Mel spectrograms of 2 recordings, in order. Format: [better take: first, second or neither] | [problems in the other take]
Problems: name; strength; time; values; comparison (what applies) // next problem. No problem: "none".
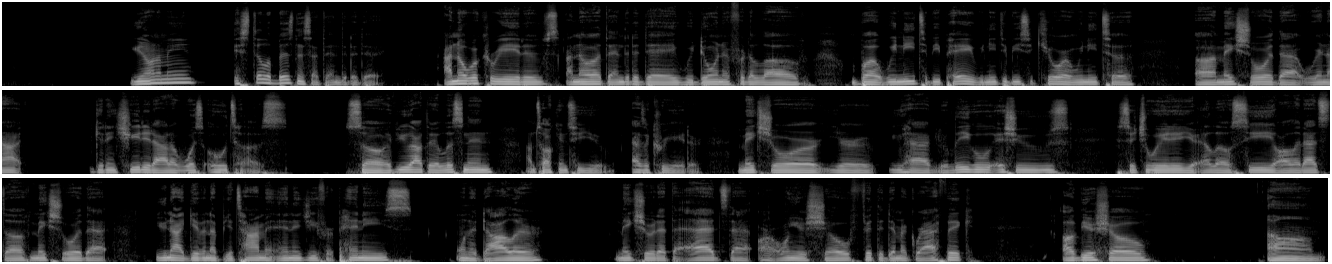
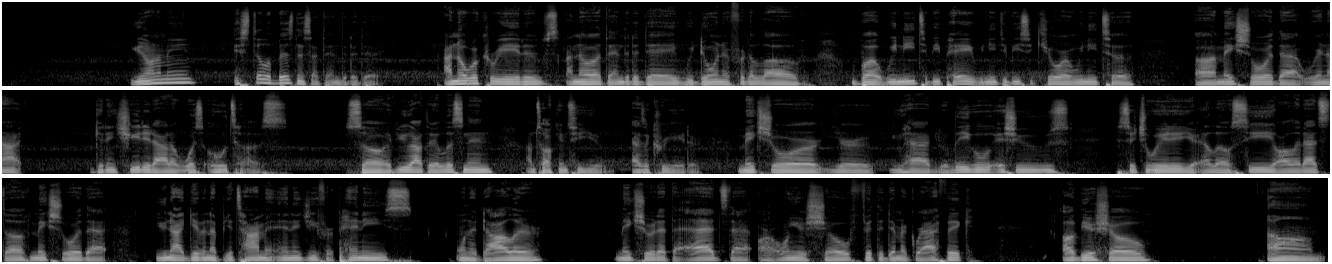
first | hiss; faint; until 25 s; 30 dB below the speech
